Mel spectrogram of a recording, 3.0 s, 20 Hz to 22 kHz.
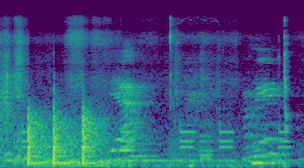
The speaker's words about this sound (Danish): Og her står jeg så. En tidlig tirsdag morgen og banker på en dør ind til stue 25.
